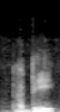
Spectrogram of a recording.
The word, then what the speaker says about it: أبي: The origin of it, you would have said أبا واو and then يا. But then واو and يا, you cannot put them together in pronunciation. So you leave the واو and you say أبي في الكويت.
